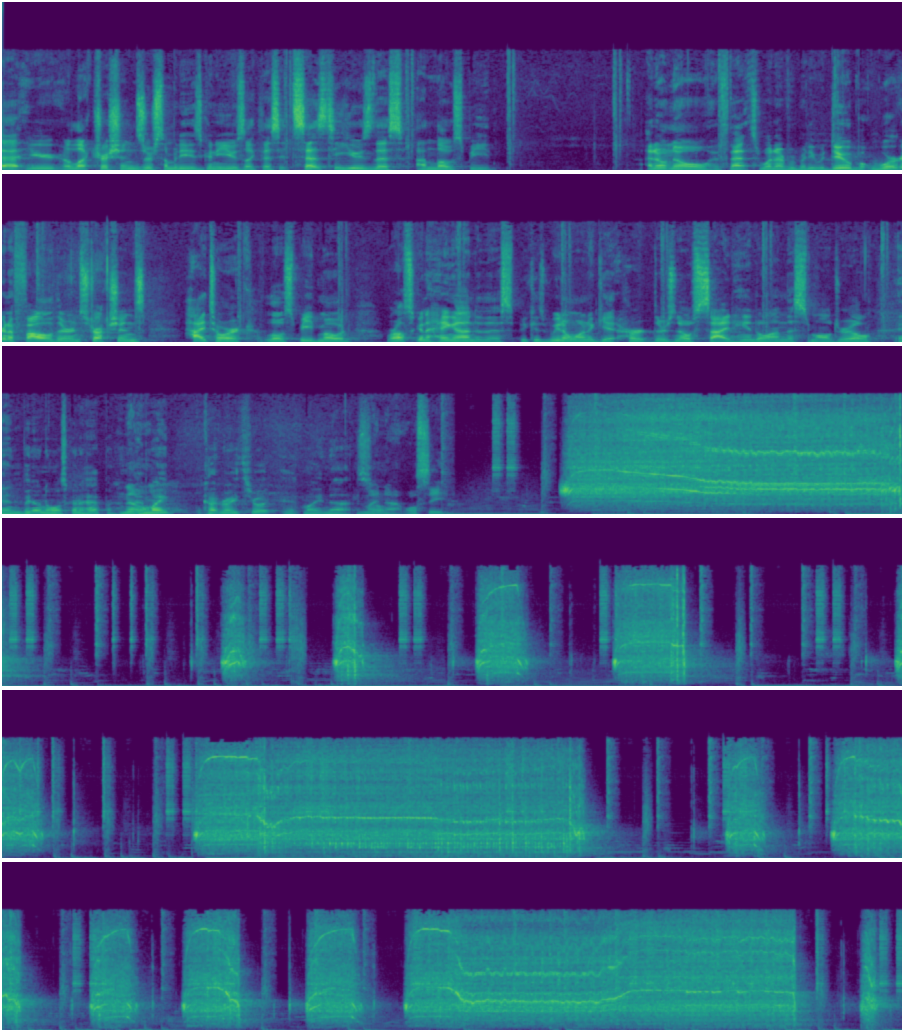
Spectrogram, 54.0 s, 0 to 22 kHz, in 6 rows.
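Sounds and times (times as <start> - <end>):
cordless drill boring through wood: 23.6 - 27.4, 29.2 - 29.6, 30.3 - 30.8, 31.7 - 32.4, 33.0 - 34.0, 35.9 - 36.6, 37.9 - 42.0, 43.2 - 54.0.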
